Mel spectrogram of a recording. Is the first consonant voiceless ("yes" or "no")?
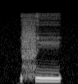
yes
